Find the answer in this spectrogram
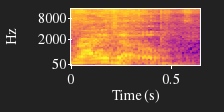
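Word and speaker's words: Raidho: This card is pronounced Rido.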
